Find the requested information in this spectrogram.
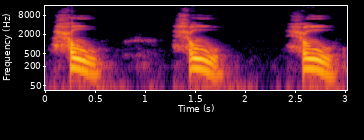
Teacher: Huruf ha pedas. Tengah kerongkong. Sama kedudukan macam huruf ain. Sempitkan.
